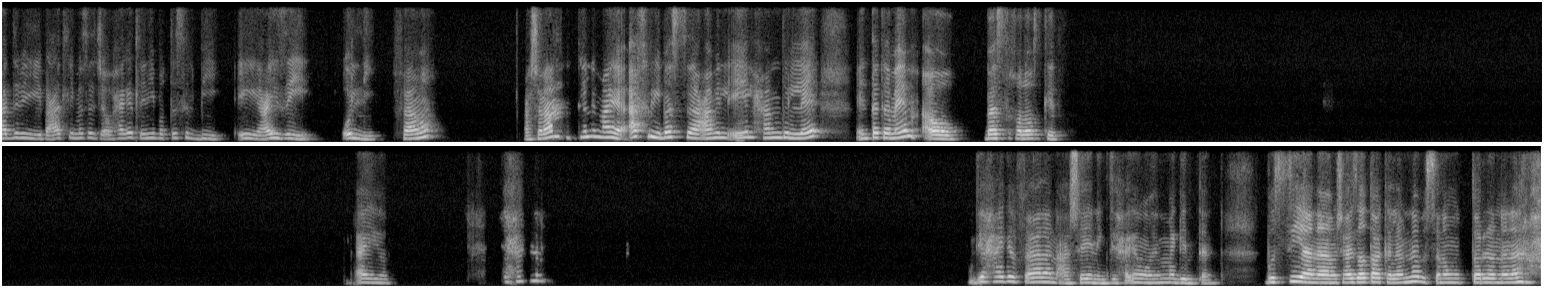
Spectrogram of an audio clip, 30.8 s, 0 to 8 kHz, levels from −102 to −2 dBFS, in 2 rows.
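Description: From 0.66 to 7.89 s, automatic gain rising lifts speech and background together by about 12 dB, as gain control compensates for a quiet input; the 8 kHz top reflects the call codec.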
